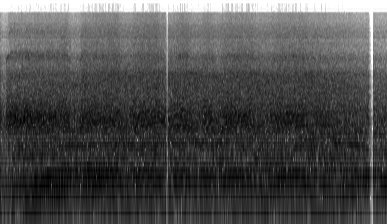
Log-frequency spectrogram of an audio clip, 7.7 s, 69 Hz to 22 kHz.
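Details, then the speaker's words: 1948 GMC Silversides PD3751 Greyhound bus, 6-71 two-stroke diesel after in-frame rebuild, first start after priming the dry head with fuel: loud, even clatter with a steady beat, no misses or knocks; smoother than it has ever started, normal idle. "I'm impressed. Runs smooth. Runs, that's smoother than it's ever started before, and it runs nice and smooth."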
